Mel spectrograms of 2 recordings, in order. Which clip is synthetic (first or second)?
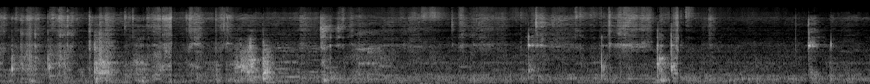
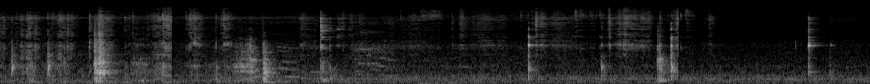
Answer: first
